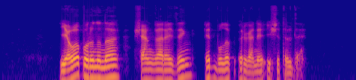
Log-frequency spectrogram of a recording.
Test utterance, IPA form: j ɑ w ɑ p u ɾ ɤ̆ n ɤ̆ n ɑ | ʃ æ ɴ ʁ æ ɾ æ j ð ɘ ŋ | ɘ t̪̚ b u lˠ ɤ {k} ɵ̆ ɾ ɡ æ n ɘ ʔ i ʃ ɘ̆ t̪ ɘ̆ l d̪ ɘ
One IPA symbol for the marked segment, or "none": p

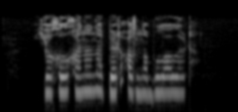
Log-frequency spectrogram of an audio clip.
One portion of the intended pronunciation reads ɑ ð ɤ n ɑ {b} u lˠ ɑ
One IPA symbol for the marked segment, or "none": b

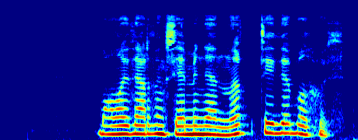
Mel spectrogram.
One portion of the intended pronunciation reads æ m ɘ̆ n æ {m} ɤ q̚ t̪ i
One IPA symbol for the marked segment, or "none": n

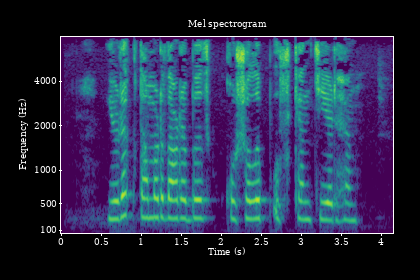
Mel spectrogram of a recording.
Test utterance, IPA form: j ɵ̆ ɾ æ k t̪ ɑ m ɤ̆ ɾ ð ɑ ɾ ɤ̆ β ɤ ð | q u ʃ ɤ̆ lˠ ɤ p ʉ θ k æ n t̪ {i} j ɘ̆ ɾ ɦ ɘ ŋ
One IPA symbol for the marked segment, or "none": i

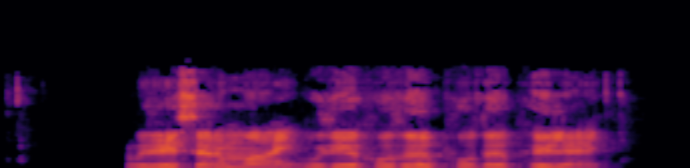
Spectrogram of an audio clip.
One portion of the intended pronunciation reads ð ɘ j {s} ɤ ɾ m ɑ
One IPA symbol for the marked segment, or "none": s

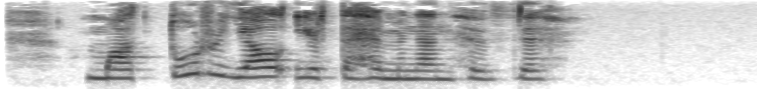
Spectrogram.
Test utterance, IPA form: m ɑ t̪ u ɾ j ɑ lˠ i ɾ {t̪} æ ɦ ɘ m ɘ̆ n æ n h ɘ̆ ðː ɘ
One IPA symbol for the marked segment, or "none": t̪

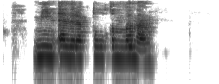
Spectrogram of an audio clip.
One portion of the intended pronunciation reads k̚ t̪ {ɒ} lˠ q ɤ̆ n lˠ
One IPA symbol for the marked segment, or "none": u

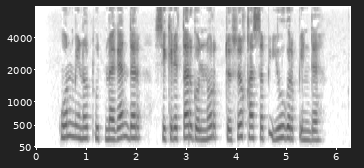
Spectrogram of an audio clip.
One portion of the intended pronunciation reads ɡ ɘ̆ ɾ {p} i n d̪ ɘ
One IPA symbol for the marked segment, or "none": p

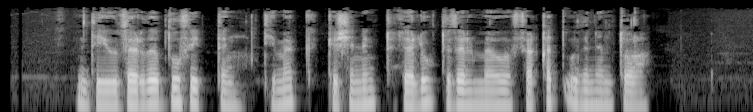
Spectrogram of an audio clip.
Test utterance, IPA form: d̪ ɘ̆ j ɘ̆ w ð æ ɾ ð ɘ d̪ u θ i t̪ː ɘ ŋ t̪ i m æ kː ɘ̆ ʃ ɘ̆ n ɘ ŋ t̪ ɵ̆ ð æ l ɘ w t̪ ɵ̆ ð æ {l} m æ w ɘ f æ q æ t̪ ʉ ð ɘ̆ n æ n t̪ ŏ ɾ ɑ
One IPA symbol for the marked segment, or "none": l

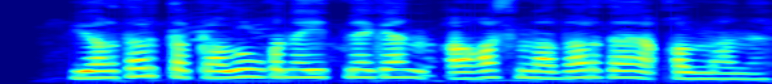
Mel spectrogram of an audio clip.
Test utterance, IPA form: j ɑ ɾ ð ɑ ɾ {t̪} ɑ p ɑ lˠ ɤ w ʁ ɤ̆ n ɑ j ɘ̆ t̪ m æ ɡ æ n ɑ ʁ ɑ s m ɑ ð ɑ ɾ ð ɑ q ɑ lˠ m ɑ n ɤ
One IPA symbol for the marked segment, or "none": t̪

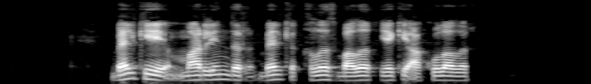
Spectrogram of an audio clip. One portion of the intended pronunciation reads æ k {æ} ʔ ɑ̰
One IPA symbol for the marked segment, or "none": i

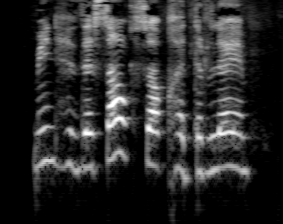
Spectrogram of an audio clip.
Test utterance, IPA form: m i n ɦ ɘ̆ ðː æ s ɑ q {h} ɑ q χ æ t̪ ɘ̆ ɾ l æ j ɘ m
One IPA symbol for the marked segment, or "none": s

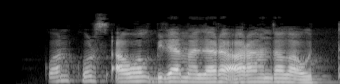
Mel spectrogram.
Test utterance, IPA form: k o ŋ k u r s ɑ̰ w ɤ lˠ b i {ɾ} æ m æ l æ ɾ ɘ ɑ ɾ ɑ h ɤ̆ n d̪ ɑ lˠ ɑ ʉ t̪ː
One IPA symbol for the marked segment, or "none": l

